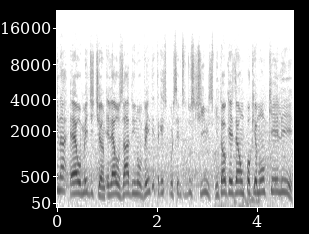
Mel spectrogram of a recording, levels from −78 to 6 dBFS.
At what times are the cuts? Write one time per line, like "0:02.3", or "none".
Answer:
0:01.0
0:03.1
